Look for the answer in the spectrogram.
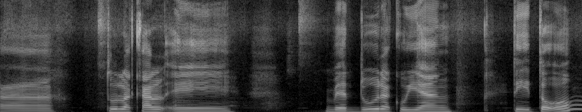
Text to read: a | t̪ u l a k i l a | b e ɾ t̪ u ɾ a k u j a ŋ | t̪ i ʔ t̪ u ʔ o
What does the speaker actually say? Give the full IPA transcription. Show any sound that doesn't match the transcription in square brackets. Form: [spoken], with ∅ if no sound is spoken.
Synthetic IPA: a | t̪ u l a k [a] l [e] | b e ɾ [d̪] u ɾ a k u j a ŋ | t̪ i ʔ t̪ [o] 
